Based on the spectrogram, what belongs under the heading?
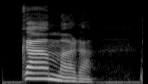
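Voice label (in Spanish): "CAMARA", Spanish, female; AppLenguaje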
